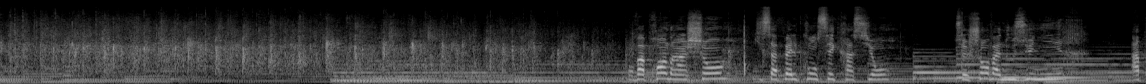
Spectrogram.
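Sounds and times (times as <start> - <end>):
audience clapping: 0.0 - 7.8
speech: 6.4 - 11.4.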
